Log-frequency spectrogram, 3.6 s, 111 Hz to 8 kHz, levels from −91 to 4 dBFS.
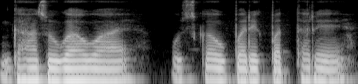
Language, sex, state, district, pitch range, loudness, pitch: Hindi, male, Jharkhand, Ranchi, 120-130 Hz, -15 LUFS, 125 Hz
